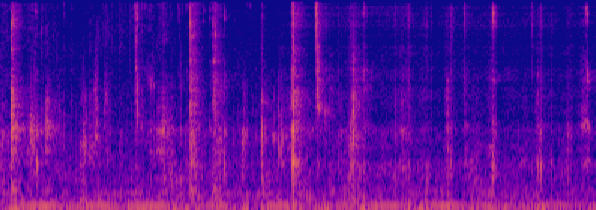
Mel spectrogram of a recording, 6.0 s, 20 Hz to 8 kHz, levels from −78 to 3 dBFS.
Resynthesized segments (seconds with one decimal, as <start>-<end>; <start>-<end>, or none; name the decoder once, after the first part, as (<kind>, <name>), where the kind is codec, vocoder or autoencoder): 2.8-6.0 (codec, SNAC)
